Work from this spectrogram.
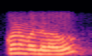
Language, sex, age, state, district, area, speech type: Odia, male, 45-60, Odisha, Nabarangpur, rural, conversation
